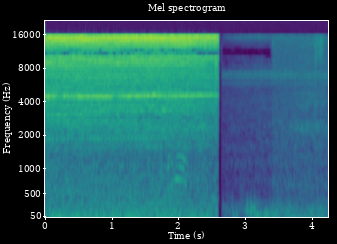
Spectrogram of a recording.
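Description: Steady hiss of air venting from a Ford F-550 fire truck's central tire inflation system as it lets the tires down toward 30 PSI for driving on sand. About two and a half seconds in, the hiss cuts off abruptly and a much quieter low rumble follows.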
